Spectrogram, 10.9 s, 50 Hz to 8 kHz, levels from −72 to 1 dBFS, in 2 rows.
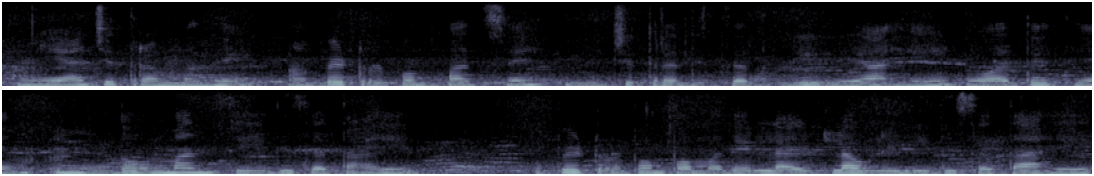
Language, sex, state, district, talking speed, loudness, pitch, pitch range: Marathi, female, Maharashtra, Sindhudurg, 160 wpm, -32 LUFS, 200 Hz, 195-210 Hz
